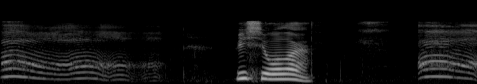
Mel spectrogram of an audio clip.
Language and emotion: Russian, positive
